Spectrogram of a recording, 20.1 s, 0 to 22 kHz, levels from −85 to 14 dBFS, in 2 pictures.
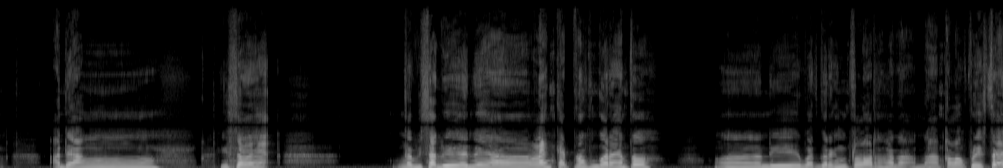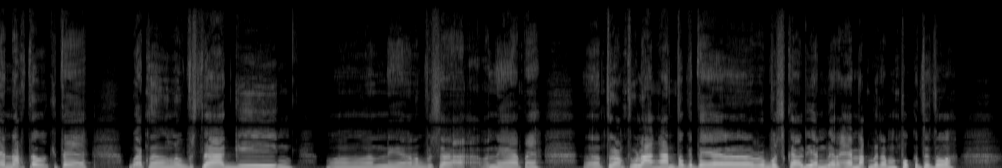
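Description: The speech recording has no audible technical faults anywhere along its signal path.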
